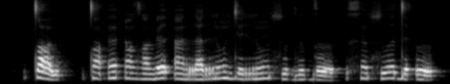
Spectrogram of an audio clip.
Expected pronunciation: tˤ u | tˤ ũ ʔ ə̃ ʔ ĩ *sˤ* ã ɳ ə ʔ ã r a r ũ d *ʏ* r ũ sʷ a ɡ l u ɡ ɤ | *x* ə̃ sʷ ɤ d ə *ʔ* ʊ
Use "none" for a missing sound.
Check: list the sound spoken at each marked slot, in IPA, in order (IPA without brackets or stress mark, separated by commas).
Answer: zˤ, ʏ, x, ʔ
